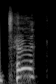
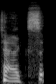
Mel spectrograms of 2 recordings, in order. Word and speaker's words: TeX: So tech is uh it's not pronounced text.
